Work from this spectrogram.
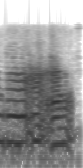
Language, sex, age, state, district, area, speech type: Assamese, female, 30-45, Assam, Nalbari, rural, conversation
